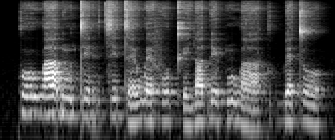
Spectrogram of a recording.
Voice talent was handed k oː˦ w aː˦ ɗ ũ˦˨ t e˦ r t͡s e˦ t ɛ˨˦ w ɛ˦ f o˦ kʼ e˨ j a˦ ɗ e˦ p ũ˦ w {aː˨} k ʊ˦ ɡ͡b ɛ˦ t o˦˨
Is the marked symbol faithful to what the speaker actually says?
yes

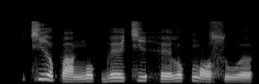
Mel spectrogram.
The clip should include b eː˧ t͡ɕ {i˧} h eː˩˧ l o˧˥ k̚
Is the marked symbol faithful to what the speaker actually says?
yes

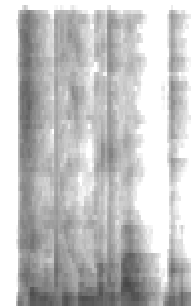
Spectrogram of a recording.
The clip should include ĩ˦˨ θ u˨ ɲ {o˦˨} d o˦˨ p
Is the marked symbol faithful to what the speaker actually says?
no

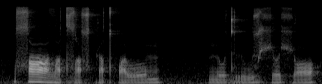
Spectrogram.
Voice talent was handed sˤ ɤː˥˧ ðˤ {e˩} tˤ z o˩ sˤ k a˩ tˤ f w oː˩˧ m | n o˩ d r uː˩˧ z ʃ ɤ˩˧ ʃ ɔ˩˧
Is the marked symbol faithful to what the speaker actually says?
yes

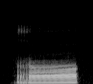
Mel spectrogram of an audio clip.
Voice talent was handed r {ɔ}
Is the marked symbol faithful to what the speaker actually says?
no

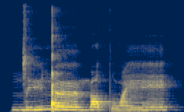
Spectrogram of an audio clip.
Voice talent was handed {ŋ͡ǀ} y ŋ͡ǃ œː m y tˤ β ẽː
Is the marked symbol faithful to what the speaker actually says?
yes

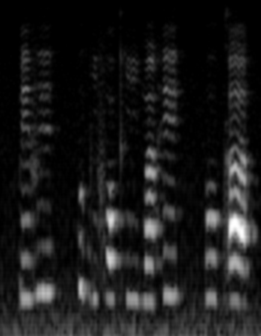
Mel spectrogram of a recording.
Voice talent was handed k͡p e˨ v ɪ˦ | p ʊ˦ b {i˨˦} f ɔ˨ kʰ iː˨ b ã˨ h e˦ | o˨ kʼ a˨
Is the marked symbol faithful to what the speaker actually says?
no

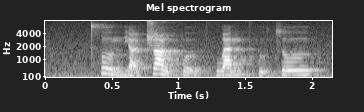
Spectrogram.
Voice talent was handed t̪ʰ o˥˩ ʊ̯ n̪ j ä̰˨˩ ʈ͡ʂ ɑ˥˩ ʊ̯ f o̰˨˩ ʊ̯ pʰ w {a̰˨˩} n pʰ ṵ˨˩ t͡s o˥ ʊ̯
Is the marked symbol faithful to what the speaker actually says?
no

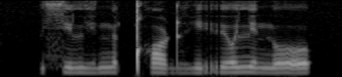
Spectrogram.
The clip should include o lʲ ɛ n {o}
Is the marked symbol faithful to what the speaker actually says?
yes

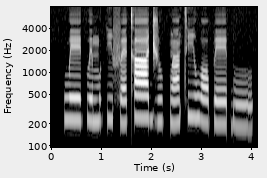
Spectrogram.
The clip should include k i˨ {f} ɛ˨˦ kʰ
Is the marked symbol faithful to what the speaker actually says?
yes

